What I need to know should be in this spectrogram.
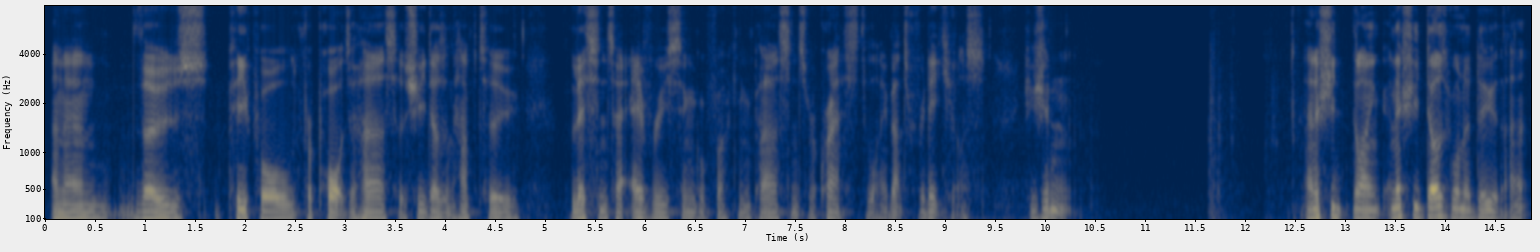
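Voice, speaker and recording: Low-voiced man rambling as he streams. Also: level tone, a little slow, darkish tone. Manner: rambling, sweary, opinionated. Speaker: game streamer. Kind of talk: casual live playthrough commentary.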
